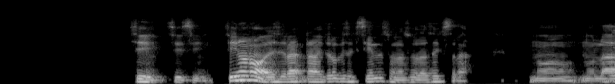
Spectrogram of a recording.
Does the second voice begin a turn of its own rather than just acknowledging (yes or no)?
yes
